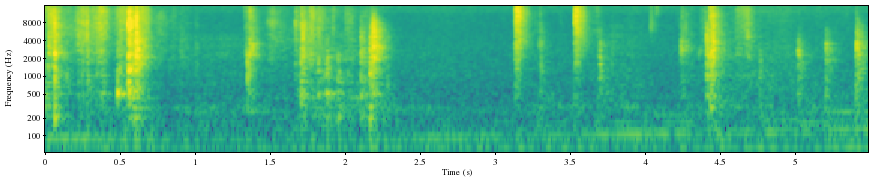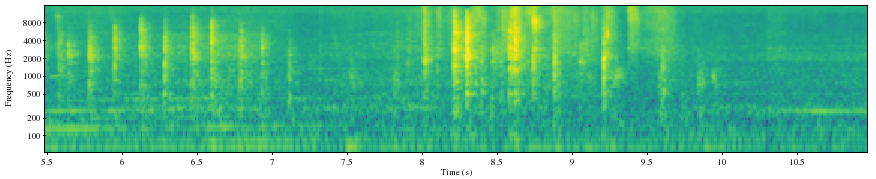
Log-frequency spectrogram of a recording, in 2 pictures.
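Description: Quiet handling noises: scattered light clicks and paper rustles from a perfume bottle and a paper blotter being handled, with a denser cluster of clicks near the end.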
